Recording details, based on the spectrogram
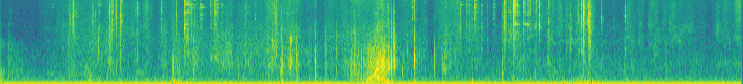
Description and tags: Putting Belt On
Putting a belt on waist.
putting, belt, waist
